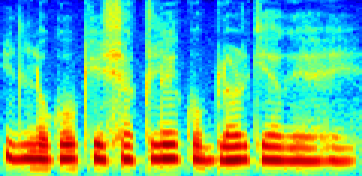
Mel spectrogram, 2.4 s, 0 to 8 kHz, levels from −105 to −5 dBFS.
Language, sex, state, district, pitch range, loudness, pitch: Hindi, female, Arunachal Pradesh, Lower Dibang Valley, 185-200 Hz, -13 LUFS, 195 Hz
